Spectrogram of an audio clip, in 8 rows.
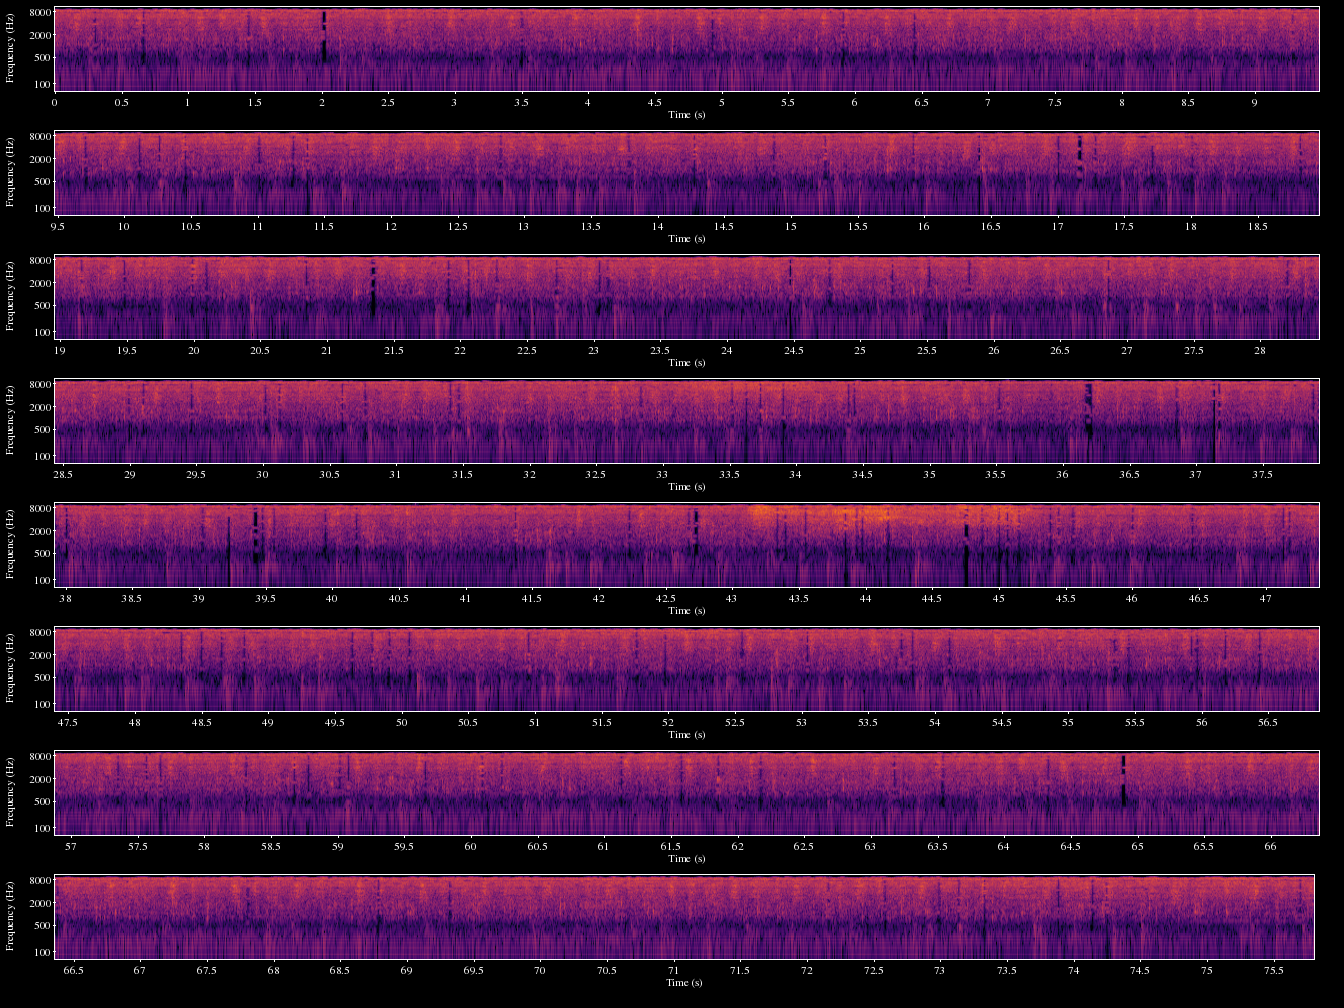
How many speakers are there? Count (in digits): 0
